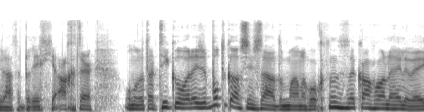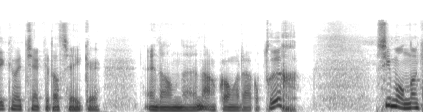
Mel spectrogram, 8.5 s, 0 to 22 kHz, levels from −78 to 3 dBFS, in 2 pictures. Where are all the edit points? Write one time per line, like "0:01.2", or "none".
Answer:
none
